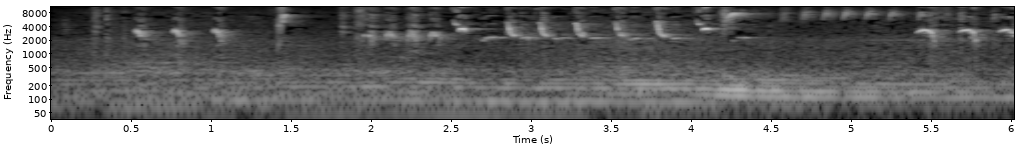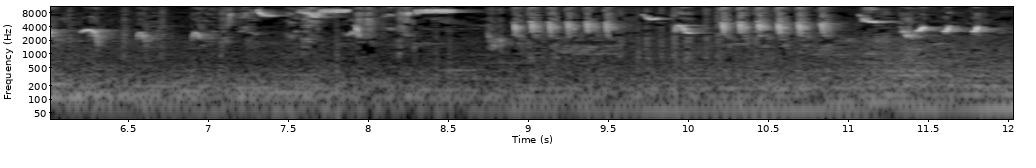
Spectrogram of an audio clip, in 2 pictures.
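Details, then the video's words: Green leafbird in full, excited song, loaded with mimicked sikatan londo phrases. Sharp chip series and rattles alternate with bright whistles, ending in a fast run of evenly repeated ticking notes over a low background hum. "CUCAK IJO JAMTROK GACOR FULL ISIAN TEMBAKAN SIKATAN LONDO"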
